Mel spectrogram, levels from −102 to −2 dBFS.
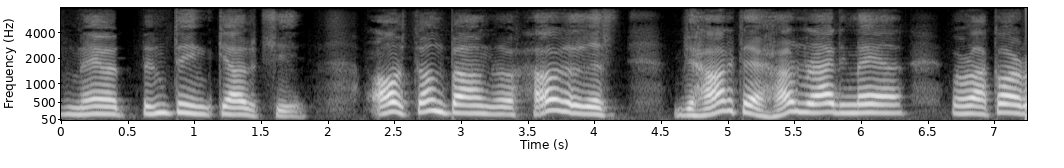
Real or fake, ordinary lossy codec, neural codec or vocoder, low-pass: fake; none; codec, 16 kHz, 0.5 kbps, FunCodec, trained on LibriTTS, 25 frames a second; none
